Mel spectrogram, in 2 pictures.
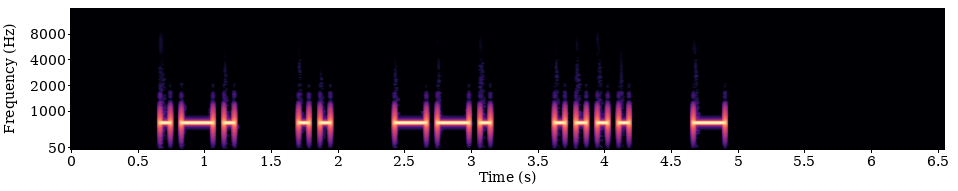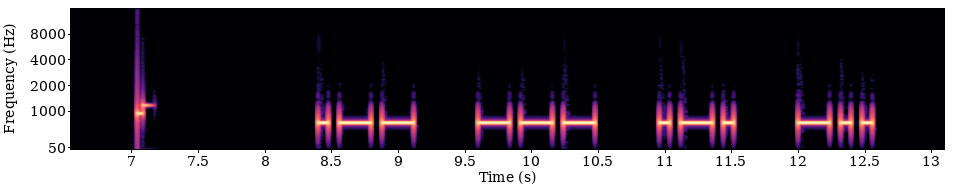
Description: Morse code, heard as a keyed tone, about 15 wpm, spaced as for 11 wpm, 700 Hz. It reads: RIGHT WORD
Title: 2x Character Spacing - Top 200 Words - 15wpm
